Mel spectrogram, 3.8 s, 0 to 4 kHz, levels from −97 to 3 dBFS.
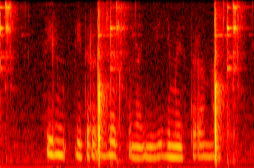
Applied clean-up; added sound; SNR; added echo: none; Shatter; -5 dB; none.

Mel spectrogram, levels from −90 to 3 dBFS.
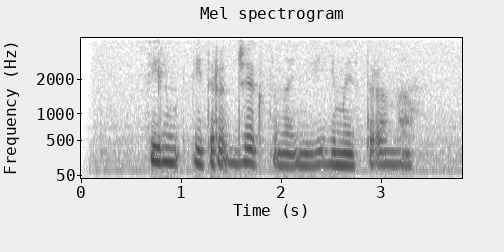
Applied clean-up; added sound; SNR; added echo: none; none; none; none.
